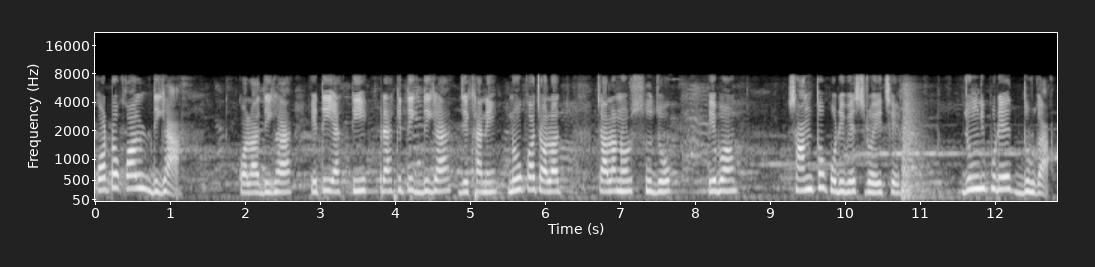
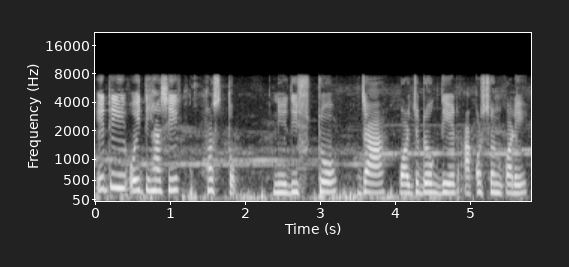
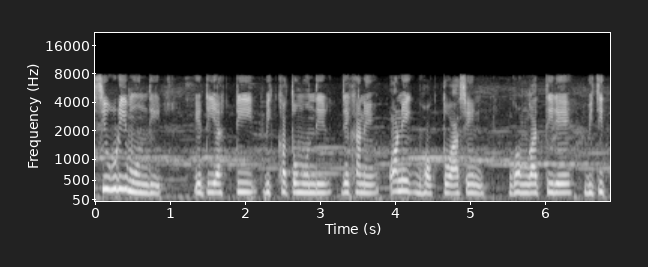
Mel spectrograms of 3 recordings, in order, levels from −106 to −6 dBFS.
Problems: constant background noise, continuous background conversations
